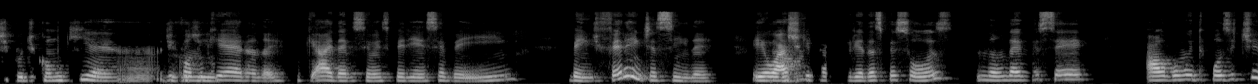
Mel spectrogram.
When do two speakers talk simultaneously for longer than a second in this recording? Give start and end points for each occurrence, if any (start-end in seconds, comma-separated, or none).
none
